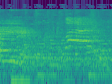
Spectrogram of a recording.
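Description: Music with a low bass line playing under the excited calls of a group of young children, with one high child's shout about one and a half seconds in.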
